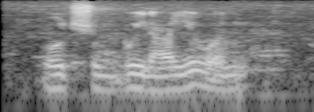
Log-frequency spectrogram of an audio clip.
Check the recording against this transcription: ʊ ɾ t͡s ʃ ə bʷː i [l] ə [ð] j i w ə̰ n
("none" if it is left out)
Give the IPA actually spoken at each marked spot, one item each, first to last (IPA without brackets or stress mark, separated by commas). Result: l, ʁ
